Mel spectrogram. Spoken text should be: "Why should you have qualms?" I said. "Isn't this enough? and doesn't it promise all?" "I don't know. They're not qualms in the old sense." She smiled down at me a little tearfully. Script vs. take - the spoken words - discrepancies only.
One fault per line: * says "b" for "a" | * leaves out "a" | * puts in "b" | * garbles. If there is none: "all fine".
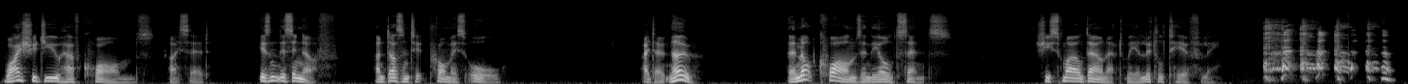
all fine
